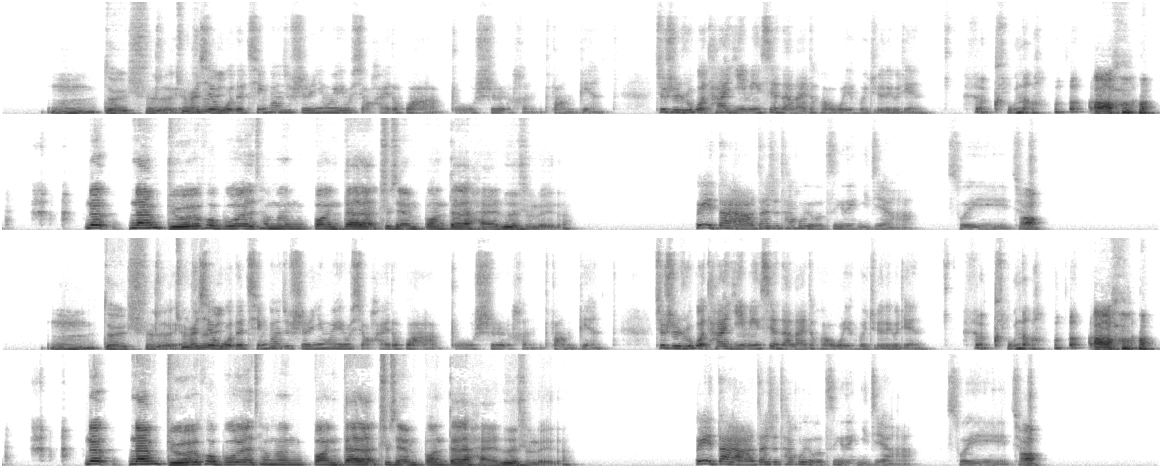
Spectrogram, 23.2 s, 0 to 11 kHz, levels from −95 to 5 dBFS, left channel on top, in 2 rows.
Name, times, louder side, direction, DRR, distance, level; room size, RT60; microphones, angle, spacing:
voice 1, 0.5-2.2 10.9-11.5 12.4-17.3 21.8-21.9, right 1 dB, 50° right, 0.6 m, -21 dB
voice 2, 1.5-6.0 6.5-9.2 9.7-10.8 11.9-12.0 18.5-20.7 21.2-21.9, right 3 dB, 90° right, 1.1 m, -32 dB
3.8 x 2.4 x 3.1 m
head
